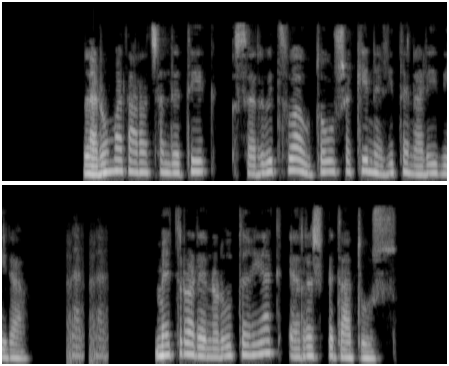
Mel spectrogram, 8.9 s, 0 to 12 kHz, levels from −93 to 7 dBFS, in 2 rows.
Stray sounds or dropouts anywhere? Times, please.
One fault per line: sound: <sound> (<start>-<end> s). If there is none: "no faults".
sound: laugh (5.1-5.5 s)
